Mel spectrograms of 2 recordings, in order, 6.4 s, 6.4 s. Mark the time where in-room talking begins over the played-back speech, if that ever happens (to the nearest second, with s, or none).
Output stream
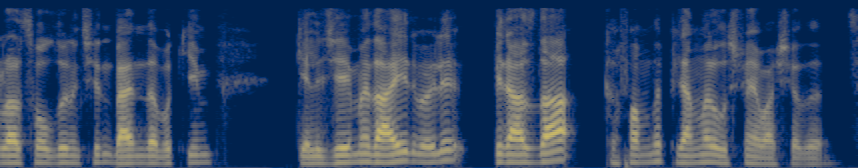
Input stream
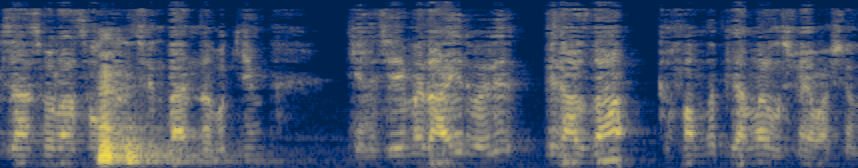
1 s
